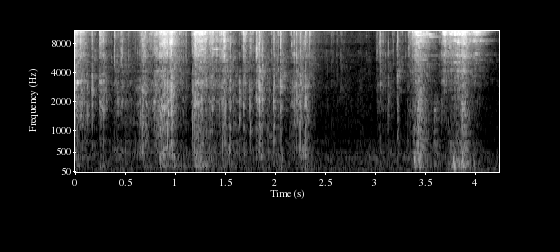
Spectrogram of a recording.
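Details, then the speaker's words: Crisp crinkling and tearing of packaging with metal clinks as a jewel pack of surgical instruments is opened from an instrument wrap during a surgical instrument setup skills demonstration. "So, usually in a instrument wrap, you will have what's called a jewel pack of instruments and you can open this"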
